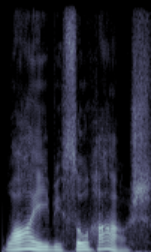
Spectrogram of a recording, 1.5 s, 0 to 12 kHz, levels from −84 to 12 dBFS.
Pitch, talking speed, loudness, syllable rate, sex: 145 Hz, 160 wpm, -17 LUFS, 2.7 syllables/s, male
